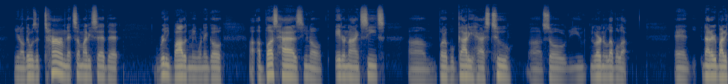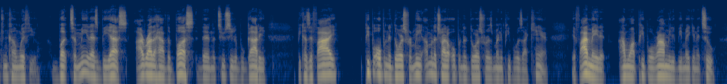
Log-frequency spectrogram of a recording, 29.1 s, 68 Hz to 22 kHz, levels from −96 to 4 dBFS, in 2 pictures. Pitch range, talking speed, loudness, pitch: 105-125 Hz, 200 wpm, -38 LUFS, 115 Hz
